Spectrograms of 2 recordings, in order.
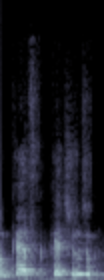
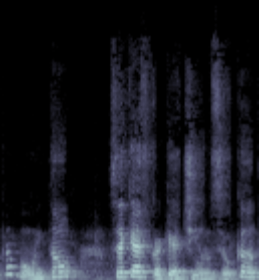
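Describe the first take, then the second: First: Put-on high, fast little child's voice; imitating a child. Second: Said in the usual way. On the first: Child telling mother, high and quick, wanting to be alone. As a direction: pipe it up quickly like a small child. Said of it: "Às vezes a criança falava". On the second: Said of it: "Eu falei".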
